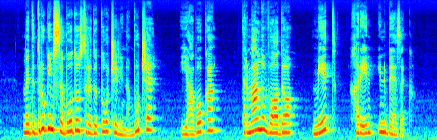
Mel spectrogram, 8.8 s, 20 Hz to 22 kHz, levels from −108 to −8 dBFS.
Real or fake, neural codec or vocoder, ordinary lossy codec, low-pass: fake; vocoder, 44.1 kHz, 128 mel bands every 512 samples, BigVGAN v2; none; none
